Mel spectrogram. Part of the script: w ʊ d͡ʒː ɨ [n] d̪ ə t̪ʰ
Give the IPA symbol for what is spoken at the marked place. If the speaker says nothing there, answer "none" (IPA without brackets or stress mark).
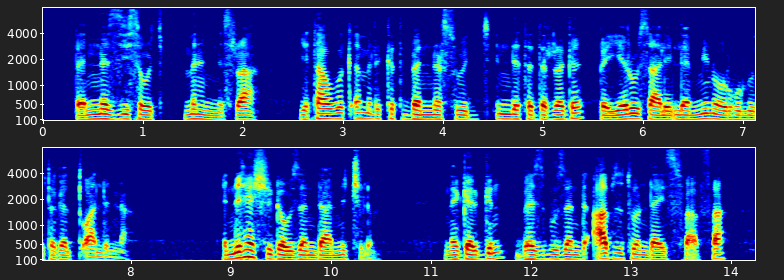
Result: n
